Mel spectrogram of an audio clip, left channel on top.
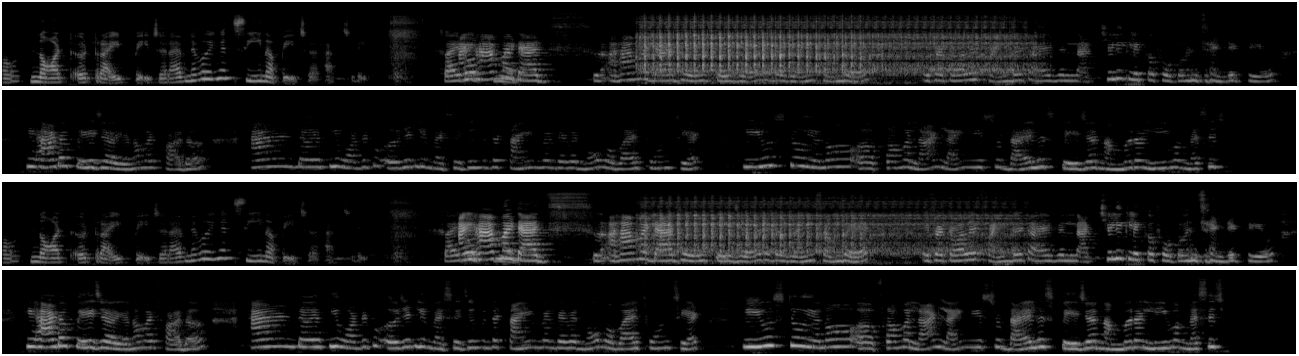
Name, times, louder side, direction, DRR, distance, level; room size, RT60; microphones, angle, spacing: voice 1, 0.0-5.2, left 3 dB, 25° left, 0.4 m, -41 dB
voice 2, 4.6-19.9 20.4-25.2, right 6 dB, 80° right, 0.4 m, -37 dB
sound 1, 6.3-10.4, left 4 dB, 40° left, 0.7 m, -36 dB
3.5 x 2.0 x 2.9 m
head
